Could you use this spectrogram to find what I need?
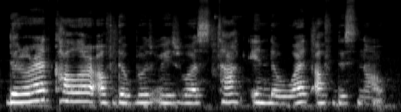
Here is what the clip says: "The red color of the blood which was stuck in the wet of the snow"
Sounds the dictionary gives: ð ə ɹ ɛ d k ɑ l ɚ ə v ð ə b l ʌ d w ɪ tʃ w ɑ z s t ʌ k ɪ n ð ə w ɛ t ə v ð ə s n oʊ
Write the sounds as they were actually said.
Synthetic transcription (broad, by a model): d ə ɹ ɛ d k ɑ l ɚ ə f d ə b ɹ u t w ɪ s w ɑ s t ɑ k ɪ n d ə w ɛ t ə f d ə s n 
